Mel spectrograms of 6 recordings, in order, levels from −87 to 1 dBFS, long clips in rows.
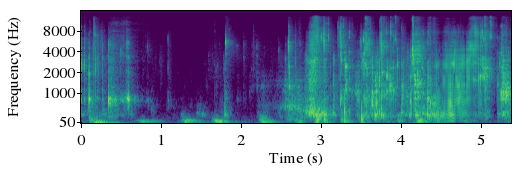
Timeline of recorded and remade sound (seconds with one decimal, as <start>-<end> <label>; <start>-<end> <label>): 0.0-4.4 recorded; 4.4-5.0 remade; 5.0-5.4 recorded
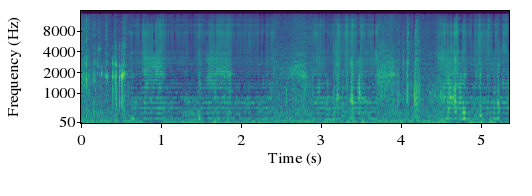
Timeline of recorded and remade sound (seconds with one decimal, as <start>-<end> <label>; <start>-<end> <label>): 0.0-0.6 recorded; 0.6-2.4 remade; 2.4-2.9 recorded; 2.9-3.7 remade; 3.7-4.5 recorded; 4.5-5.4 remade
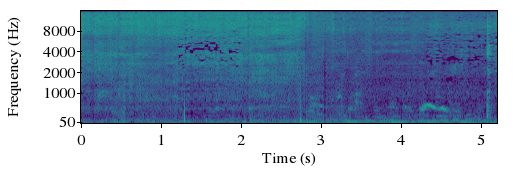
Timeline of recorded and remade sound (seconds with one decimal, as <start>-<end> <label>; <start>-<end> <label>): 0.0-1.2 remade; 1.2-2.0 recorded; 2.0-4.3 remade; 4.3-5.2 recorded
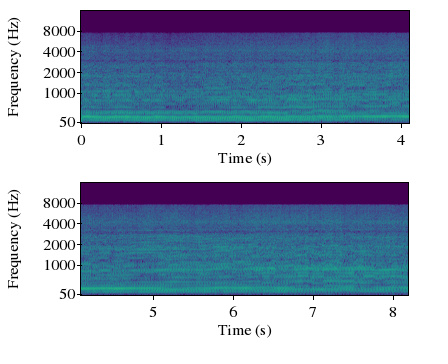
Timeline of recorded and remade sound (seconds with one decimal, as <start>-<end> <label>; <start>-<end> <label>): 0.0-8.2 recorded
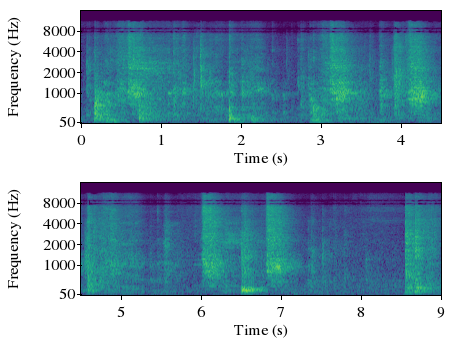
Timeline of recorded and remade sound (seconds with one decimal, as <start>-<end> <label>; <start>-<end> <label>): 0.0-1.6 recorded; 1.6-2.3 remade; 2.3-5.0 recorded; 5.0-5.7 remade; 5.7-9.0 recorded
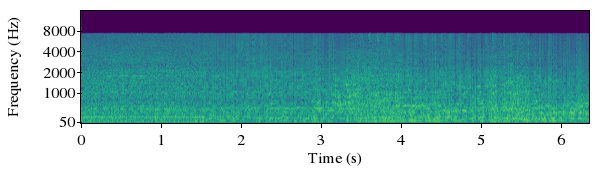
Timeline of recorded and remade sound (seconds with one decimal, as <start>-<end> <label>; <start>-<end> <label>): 0.0-1.5 recorded; 1.5-3.3 remade; 3.3-4.0 recorded; 4.0-5.1 remade; 5.1-5.6 recorded; 5.6-6.4 remade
